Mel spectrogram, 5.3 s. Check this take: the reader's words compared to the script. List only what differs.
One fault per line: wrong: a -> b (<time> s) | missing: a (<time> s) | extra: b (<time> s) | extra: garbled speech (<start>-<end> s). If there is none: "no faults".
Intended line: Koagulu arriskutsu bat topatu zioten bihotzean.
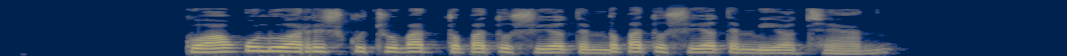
extra: topatu zioten (3.1 s)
